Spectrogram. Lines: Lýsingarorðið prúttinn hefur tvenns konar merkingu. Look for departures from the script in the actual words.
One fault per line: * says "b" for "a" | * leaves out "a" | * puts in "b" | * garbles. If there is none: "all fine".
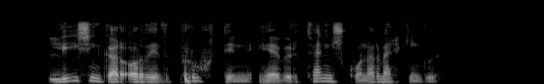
all fine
